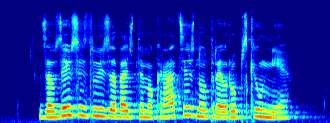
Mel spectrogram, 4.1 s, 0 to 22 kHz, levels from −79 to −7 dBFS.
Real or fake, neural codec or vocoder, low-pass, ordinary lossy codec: real; none; 14.4 kHz; none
